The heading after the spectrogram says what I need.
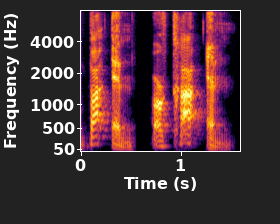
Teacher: we capture air behind the bands of cartilage that are the vocal cords cutting off the airflow momentarily and letting it out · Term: glottal stop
